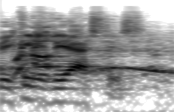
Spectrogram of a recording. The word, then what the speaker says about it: Ecclesiastes: ask J I have eclesiastes chapter you have Ecclesiastes that's right you said it right you said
